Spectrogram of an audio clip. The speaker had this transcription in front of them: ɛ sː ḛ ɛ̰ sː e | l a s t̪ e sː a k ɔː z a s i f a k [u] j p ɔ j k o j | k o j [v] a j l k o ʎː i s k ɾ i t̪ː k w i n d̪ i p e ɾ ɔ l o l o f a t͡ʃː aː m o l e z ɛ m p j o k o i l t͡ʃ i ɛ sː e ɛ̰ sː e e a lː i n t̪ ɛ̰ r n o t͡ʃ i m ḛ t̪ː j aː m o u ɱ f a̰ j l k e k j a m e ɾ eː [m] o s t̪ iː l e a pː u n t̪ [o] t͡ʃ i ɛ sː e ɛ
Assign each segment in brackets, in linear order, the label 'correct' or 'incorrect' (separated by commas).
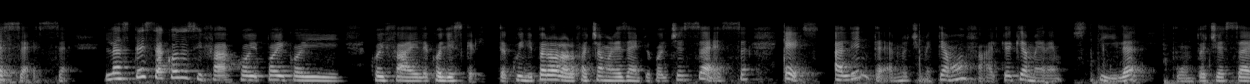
incorrect, incorrect, correct, correct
